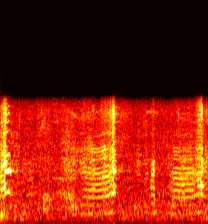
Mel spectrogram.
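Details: Canada geese at Waddon Ponds, source of the River Wandle, some taking flight: nasal, rising-falling honks with rich overtones, several spaced about a second apart over a steady background hiss.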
